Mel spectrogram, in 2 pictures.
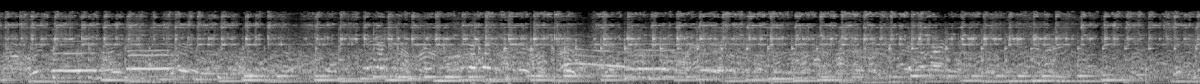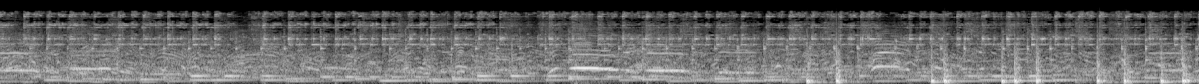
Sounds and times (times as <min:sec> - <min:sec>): Music: 0:00.0 - 0:23.9
Speech: 0:00.0 - 0:23.9.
